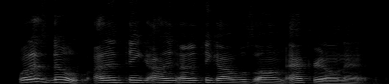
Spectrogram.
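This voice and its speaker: Lively intonation marks a man's high-pitched voice with a slight Southern US accent. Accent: slight Southern drawl. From Texas. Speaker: livestreamer. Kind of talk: casual chat. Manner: casual, halting with fillers.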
